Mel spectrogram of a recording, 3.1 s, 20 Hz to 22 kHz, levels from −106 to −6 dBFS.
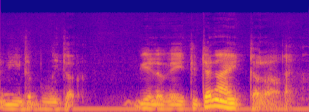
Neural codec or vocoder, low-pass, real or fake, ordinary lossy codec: codec, 44.1 kHz, 3.4 kbps, Pupu-Codec; 14.4 kHz; fake; none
